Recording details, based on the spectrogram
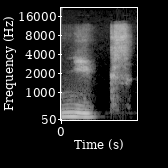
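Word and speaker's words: nucs: These small colonies are often called nukes. A nuke is a word to describe the box they're kept in, but also the colony itself. So it's spelled N-U-C, and people will say, oh, I've got some nukes for sale or whatever.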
